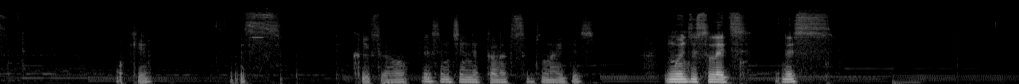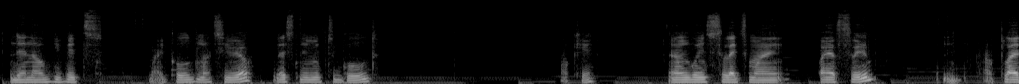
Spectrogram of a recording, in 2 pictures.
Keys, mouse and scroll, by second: 3.4-4.8 drag, 11.6-12.7 drag, 14.3-17.1 drag, 18.9 click.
